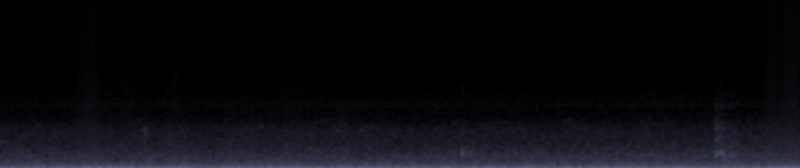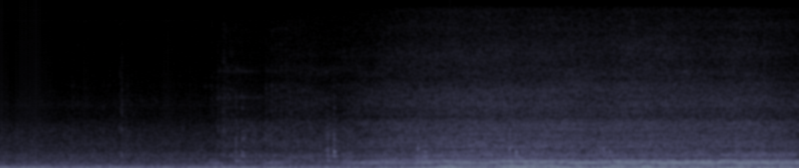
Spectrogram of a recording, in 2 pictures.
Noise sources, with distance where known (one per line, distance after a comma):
chainsaw, near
